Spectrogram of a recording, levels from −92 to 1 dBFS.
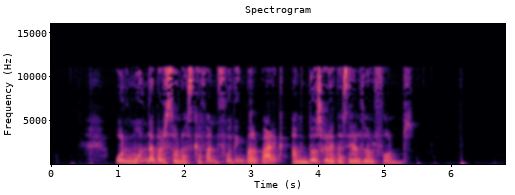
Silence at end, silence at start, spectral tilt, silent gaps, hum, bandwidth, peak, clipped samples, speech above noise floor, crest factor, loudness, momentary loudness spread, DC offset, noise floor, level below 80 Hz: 0.65 s; 0.65 s; -3.5 dB/octave; none; none; 11.5 kHz; -4 dBFS; under 0.1%; 54 dB; 18 dB; -21 LUFS; 11 LU; under 0.1%; -75 dBFS; -60 dBFS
